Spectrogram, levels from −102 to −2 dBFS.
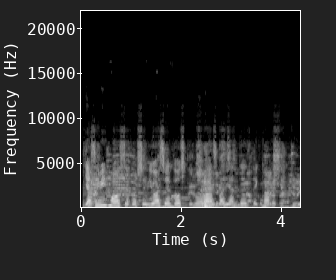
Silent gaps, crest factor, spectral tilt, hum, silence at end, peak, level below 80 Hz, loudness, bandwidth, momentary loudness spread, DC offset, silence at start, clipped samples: none; 22 dB; -4.5 dB/octave; none; 0 s; -6 dBFS; -44 dBFS; -29 LUFS; 9.4 kHz; 10 LU; under 0.1%; 0.05 s; under 0.1%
